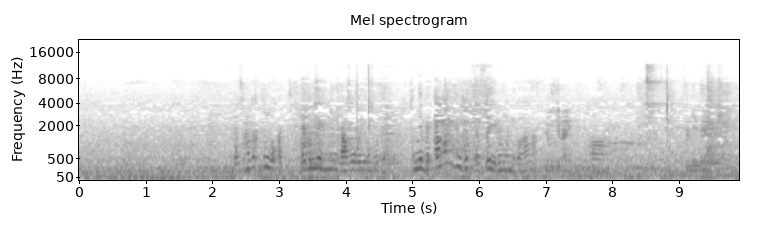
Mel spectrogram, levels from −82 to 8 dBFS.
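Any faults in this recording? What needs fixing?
HE-AAC compression damage runs through the whole clip. The treble sounds bright but grainy and metallic, and nothing reaches above 11.8 kHz. The likely cause is spectral band replication, which copies lower bands upward so harmonics no longer line up. The heavy damage fits a bitrate around 16 kbps. Encode at a higher bitrate or with a full-band codec to prevent it.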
